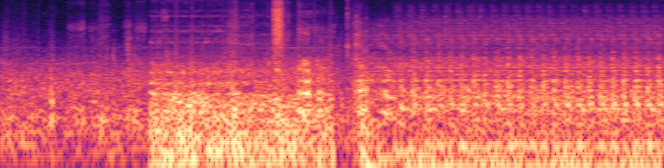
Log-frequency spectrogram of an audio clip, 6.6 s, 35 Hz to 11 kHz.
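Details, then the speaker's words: 1989 BMW 535i E34 M30B35 six, long-stored, fuel gauge reading empty: starter churns the engine steadily but it never fires; crank, no start. "that should just crank all right crank no start as we suspected now we're going to jump into the troubleshooting"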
